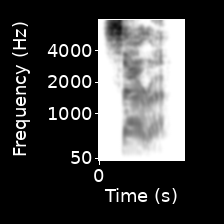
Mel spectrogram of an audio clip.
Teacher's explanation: it's a falling intonation because you lower your voice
